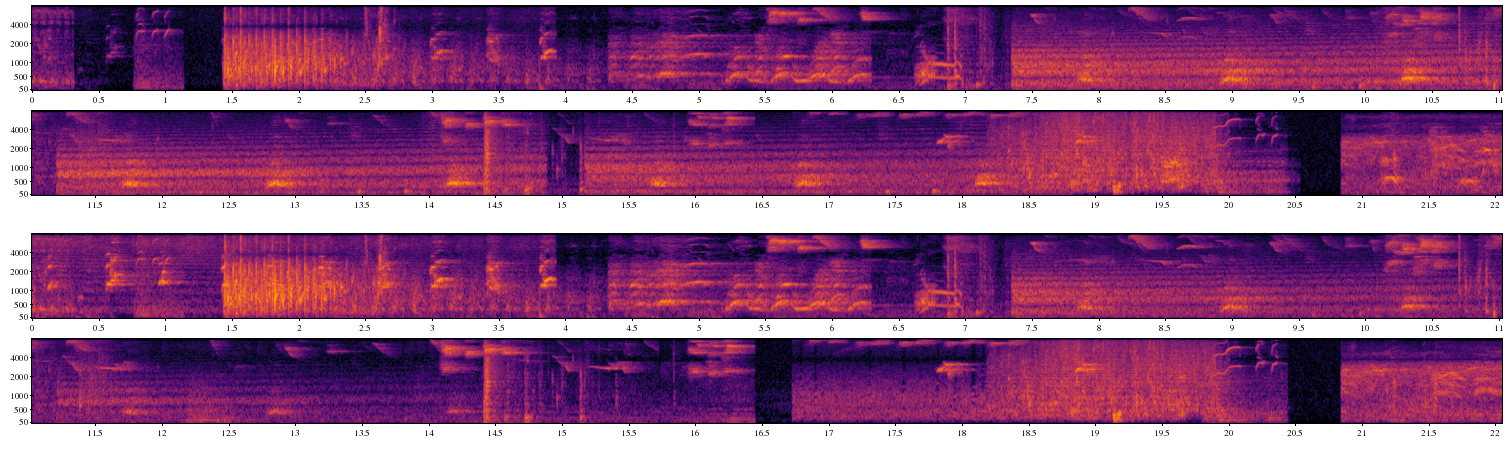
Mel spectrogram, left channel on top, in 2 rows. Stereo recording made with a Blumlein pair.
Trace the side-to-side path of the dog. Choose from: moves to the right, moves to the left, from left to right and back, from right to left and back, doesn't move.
moves to the left.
